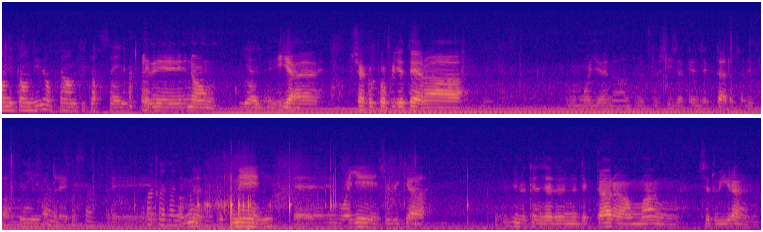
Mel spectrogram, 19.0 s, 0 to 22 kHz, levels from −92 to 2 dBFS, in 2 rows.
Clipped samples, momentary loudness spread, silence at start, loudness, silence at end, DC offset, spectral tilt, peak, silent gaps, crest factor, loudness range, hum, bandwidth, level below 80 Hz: under 0.1%; 15 LU; 0 s; -37 LUFS; 0 s; under 0.1%; -7 dB/octave; -10 dBFS; none; 28 dB; 9 LU; none; 16 kHz; -48 dBFS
